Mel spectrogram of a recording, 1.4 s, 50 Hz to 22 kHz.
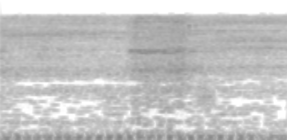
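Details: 1970s MGB GT turbo boost leak test, engine off: steady sharp hiss of pressurised intake air, swelling briefly midway, leaking past the injector seals, explaining why boost would not exceed about 4 psi; seals to be replaced.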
